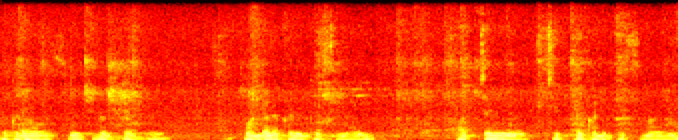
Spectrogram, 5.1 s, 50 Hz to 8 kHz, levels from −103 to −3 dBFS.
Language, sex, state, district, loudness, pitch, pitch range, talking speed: Telugu, male, Andhra Pradesh, Srikakulam, -18 LUFS, 105 Hz, 105-110 Hz, 95 wpm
